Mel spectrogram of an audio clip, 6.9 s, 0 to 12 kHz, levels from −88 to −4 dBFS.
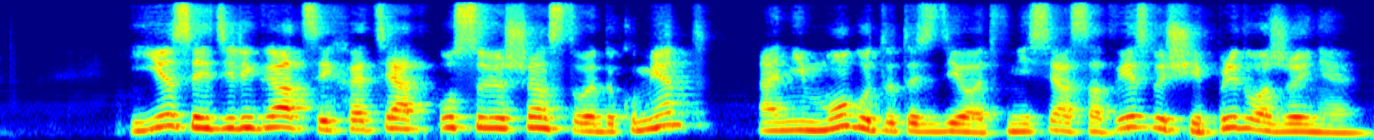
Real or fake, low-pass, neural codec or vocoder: fake; 10.8 kHz; codec, 24 kHz, 0.9 kbps, DualCodec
